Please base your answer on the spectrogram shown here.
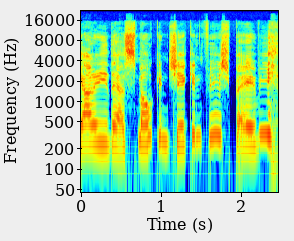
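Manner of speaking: very high put-on Southern girl voice, Southern accent. Crypto streamer jokes about a coin's name, saying it in a southern girl voice. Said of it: "like some girl from the south should be saying it".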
